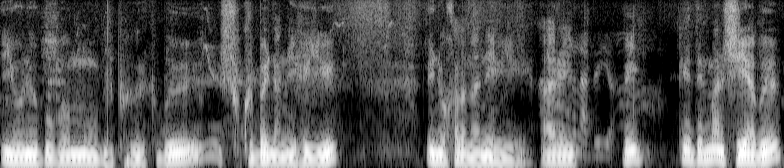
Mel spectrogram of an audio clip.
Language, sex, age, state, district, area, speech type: Bodo, male, 60+, Assam, Baksa, rural, spontaneous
